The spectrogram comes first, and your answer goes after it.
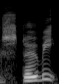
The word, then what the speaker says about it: Stubbe: there, and that is Sergeant First Class Greg Stubbe. Is that am I pronouncing your last name right, Greg?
